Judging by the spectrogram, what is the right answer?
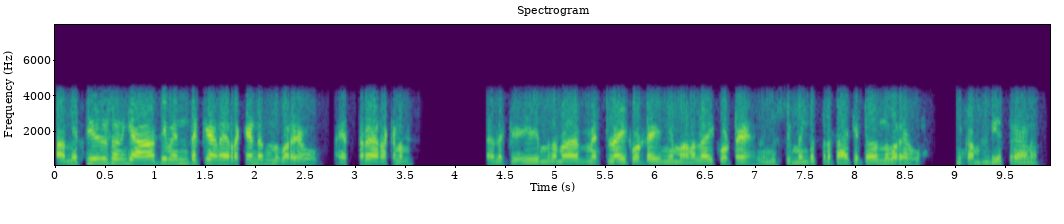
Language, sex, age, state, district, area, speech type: Malayalam, male, 30-45, Kerala, Thiruvananthapuram, urban, conversation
